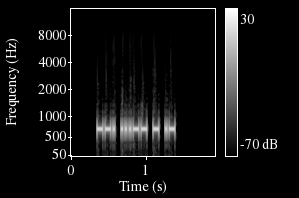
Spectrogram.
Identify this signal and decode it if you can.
Morse code, heard as a keyed tone, about 46 wpm, 700 Hz. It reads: G3TA
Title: DXCC-100 Call Signs - 4 Characters - Repeated 3x - 45wpm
